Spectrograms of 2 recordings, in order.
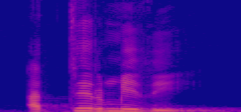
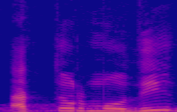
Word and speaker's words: At-Tirmidzi: Nah, Sunan Abu Dawud, At-Tirmidzi, bacanya At-Turmudi atau At-Tirmidzi atau At-Tirmidzi, semuanya boleh. Tapi secara umum dibaca 2 itu Pak Bu. At-Tirmidzi boleh, At-Turmudi juga boleh gitu. Jadi dua-duanya boleh.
